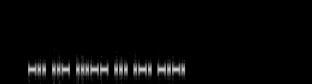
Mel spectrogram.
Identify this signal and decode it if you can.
Morse code, heard as a keyed tone, about 52 wpm, 700 Hz. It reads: DU3SRC
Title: DXCC-100 Call Signs - 6 Characters - 50wpm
